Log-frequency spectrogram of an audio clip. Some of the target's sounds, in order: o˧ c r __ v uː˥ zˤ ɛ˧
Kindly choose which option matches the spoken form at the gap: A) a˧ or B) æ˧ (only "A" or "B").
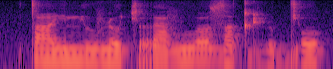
A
